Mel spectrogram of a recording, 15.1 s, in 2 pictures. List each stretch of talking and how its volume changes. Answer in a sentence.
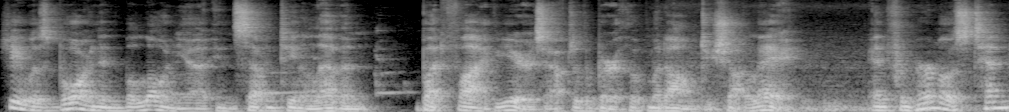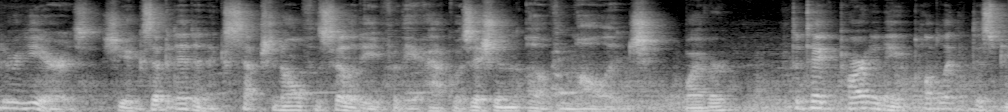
The talking can be heard from 0.1 to 15.0 s, at a steady volume.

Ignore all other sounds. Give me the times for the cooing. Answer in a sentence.
The cooing can't be heard in this clip.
